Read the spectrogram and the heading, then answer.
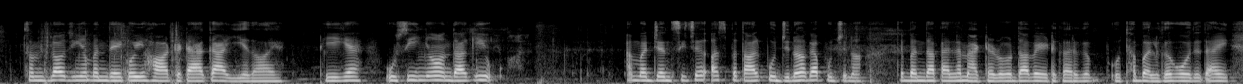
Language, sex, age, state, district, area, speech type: Dogri, female, 18-30, Jammu and Kashmir, Samba, rural, spontaneous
